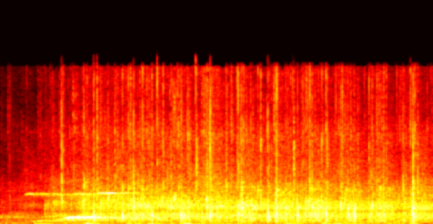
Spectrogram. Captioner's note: audience applauds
